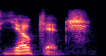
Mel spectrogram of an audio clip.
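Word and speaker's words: Jokić: Is it a soft J or a hard J? Is it like yogging or jogging? – Well, I don't think I don't think people have figured out yet, but I think it's Jokic.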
